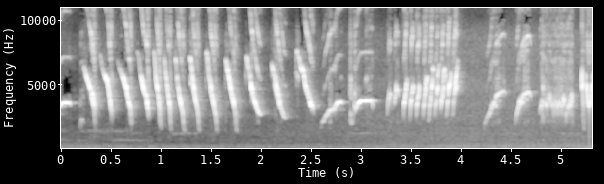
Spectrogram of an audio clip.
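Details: Training song of a Spanish Timbrado canary, a continuous run of quick descending chip notes followed by a metallic buzzing roll, a short pause, then upward-swept whistles and another rattling trill over soft background noise.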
